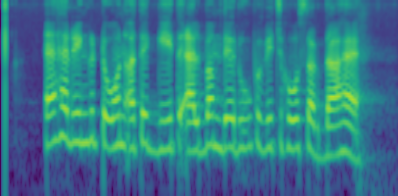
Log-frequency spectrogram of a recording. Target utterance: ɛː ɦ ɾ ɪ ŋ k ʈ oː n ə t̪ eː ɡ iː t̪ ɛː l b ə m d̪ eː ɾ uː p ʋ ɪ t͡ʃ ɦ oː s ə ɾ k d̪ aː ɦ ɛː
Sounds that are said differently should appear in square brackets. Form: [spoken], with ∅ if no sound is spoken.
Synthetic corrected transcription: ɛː ɦ ɾ ɪ ŋ [ɡ] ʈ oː n ə t̪ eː ɡ iː t̪ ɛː l b ə m d̪ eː ɾ uː p ʋ ɪ t͡ʃ ɦ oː s ə [∅] k d̪ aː ɦ ɛː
